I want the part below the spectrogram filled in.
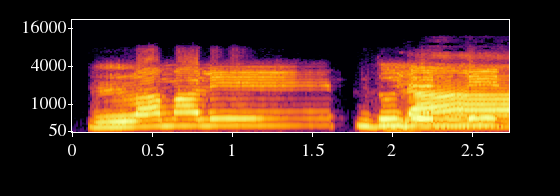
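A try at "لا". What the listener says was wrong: লাম আলিফ নয়, লাম দুজের লিন। জি না। লিন টান হয়ে যাচ্ছে। লাম দুজের লিন।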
